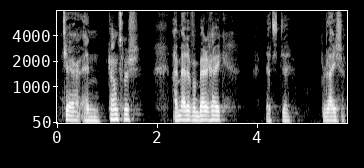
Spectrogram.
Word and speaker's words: Bergeijk: I'm Adam Berik. That's the pron pronouncing of my name.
